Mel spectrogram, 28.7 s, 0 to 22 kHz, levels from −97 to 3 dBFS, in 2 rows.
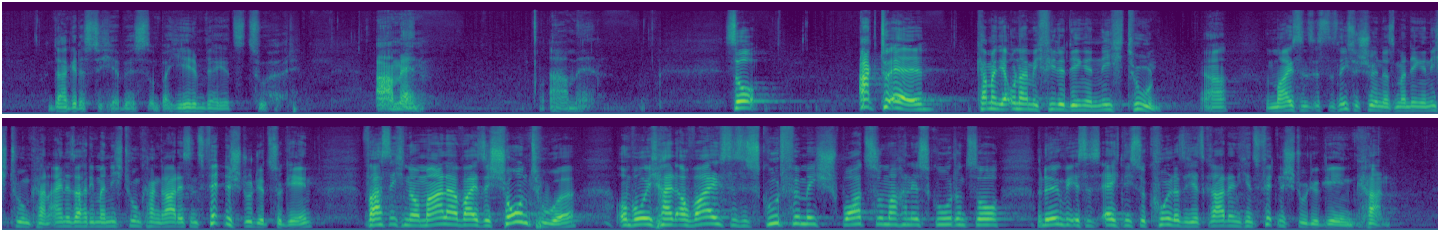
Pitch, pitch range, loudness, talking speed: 190 Hz, 155-220 Hz, -27 LUFS, 190 wpm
